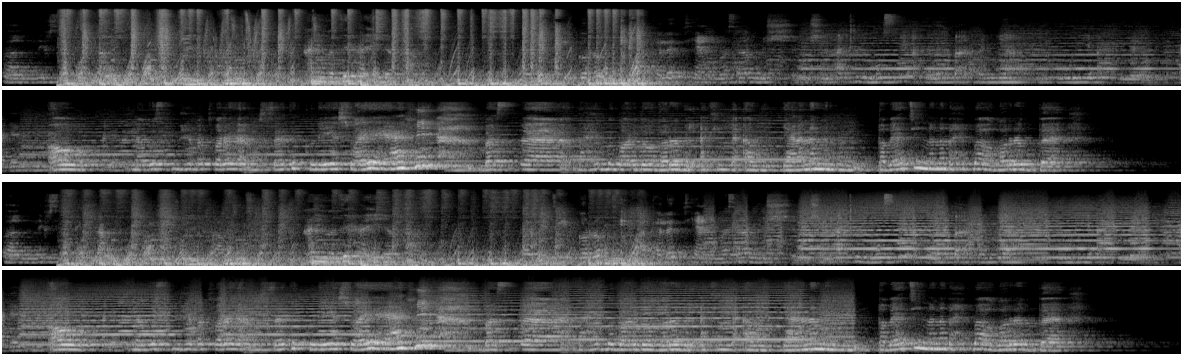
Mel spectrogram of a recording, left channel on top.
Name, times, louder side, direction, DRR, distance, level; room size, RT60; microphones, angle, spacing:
voice 1, 0.0-2.7 4.4-12.5 12.8-13.2 16.2-16.5 16.8-17.0, right 1 dB, 25° right, 4 dB, 1.0 m, -34 dB
sound 1, 0.5-6.4, left 3 dB, 80° left, 1.0 m, -23 dB
voice 2, 3.0-4.3 12.3-12.6 13.0-22.6, equal, ahead, 0 dB, 0.7 m, -21 dB
sound 2, 7.0-20.3, right 8 dB, 55° right, 0.4 m, -29 dB
8.1 x 6.2 x 7.1 m, 1.5 s
head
